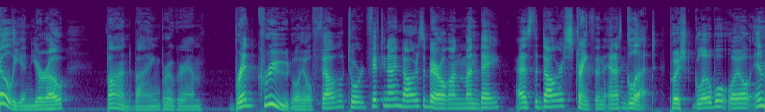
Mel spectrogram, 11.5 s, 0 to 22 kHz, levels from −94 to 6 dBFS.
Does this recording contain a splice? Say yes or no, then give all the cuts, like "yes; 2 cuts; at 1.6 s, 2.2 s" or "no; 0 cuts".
yes; 2 cuts; at 3.3 s, 9.3 s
